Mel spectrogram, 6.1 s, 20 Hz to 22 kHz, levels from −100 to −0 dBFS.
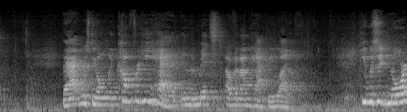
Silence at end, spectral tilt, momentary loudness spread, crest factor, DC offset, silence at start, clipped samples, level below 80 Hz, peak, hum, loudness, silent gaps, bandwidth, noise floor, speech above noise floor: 0 s; -5.5 dB/octave; 23 LU; 22 dB; under 0.1%; 0.05 s; under 0.1%; -54 dBFS; -10 dBFS; none; -32 LUFS; none; 14.5 kHz; -52 dBFS; 21 dB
